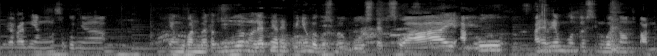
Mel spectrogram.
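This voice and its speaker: A woman chatting casually about a film, slipping English phrases into her talk and pausing to search for words. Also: mid-range voice, over music, low-quality recording. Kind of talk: casual film review chat.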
